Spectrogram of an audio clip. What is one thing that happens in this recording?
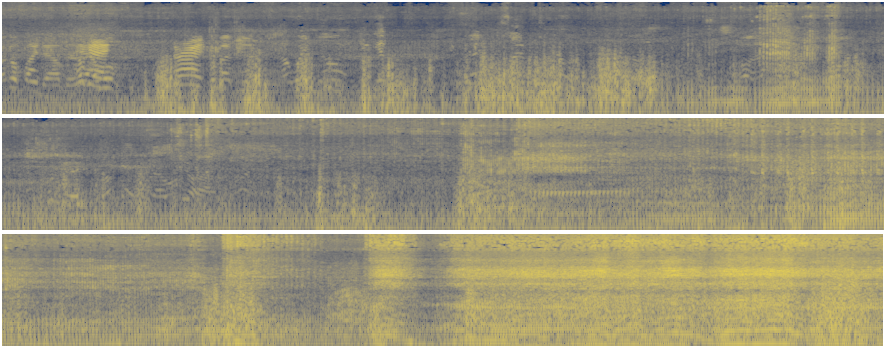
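Quad bike engines rumble and rev nearby outdoors.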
